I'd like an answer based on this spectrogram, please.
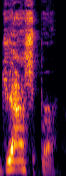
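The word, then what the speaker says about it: Djas Puhr: And in some circles, they call him Jasper. They do not pronounce the D. They just go the Jas and the Puhr and call him Jasper. So I don't know. I've always called him Dejaz Pure, but in some circles,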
